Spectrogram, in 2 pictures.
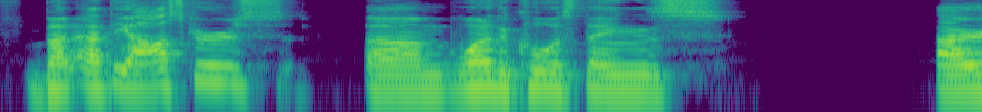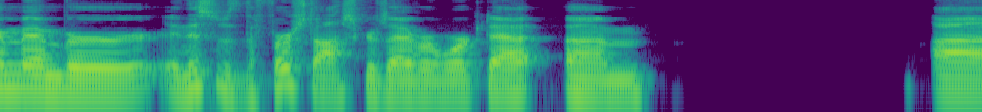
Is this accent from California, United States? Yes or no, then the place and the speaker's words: no; Washington, District of Columbia, United States; also born or lived in Los Angeles; now in Phoenix, United States; I grew up in Washington, D.C.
